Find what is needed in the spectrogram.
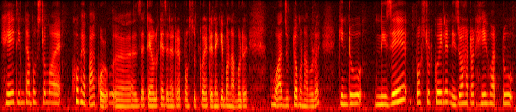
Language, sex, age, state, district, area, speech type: Assamese, female, 30-45, Assam, Morigaon, rural, spontaneous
